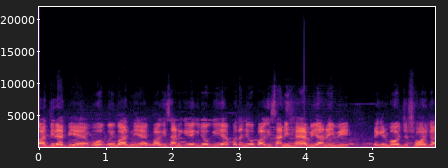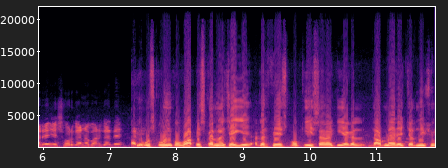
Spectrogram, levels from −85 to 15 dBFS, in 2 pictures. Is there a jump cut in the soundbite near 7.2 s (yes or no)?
yes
